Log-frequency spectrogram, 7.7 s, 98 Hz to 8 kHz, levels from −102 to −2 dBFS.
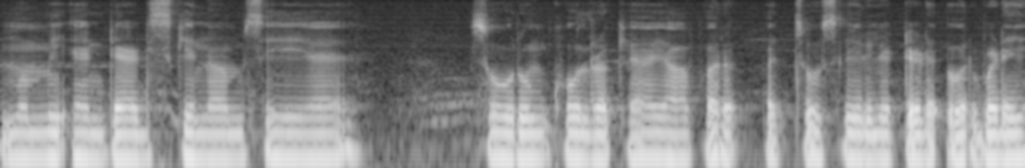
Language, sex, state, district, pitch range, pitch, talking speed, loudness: Hindi, male, Uttar Pradesh, Muzaffarnagar, 120-125 Hz, 120 Hz, 150 wpm, -19 LUFS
